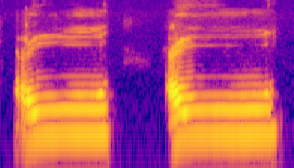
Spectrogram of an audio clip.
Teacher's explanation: Domahnya, huruf ain domahnya monyong lagi.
